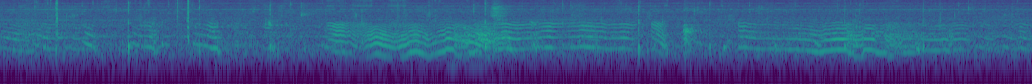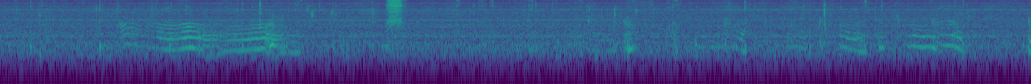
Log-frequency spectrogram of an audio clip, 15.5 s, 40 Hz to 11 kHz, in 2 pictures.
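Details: A litter of Magyar Vizsla puppies (B litter, Elsterhaus kennel) recorded on 14 May 2015. Several pups whimper and whine together, with overlapping quavering, warbling cries clustered in bursts and shorter squeaky yelps between them.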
